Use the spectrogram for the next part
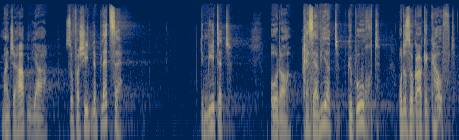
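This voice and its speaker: A man with a slightly high, husky voice delivers a sermon at an unhurried pace. He leans on repeated phrases with emphasis. The sound carries a long reverb, as in a church hall. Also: darkish tone. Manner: slow, emphatic preaching with stressed repetitions. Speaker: preacher.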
